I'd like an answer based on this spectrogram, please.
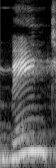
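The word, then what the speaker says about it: mayn't: খেয়াল করেছ তাই না সবু কিন্তু মেইন্ট বলেছে উচ্চারণ কিন্তু অবশ্যই মেইন অনেকে ভুল করে মেইট বলে এন এর উচ্চারণ অনেকে করতে পারে না বা করে না সো এটা কিন্তু ভুল হবে এটা মেইন্ট সবাই পড়ো দেখি বাবারে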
